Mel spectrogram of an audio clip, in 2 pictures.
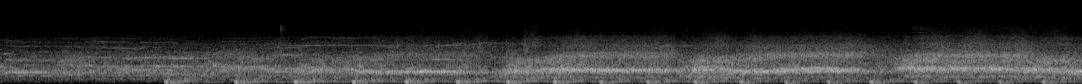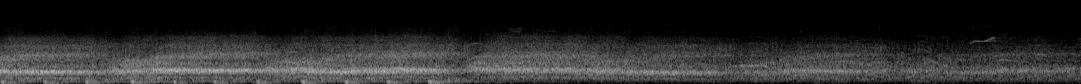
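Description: Football stadium crowd chanting in unison to a steady drum beat. The drumming starts about two seconds in and stops near three-quarters of the way through. The sung chant swells in about five seconds in and fades near the end.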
